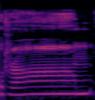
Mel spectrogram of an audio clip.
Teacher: जैसे राम, वैसे most normally आप राम बोलोगे, लेकिन अगर प्लुत बनाना है उसको तो राम ऐसे खींच के बोलते हैं, तो वो प्लुत स्वर हो जाता है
